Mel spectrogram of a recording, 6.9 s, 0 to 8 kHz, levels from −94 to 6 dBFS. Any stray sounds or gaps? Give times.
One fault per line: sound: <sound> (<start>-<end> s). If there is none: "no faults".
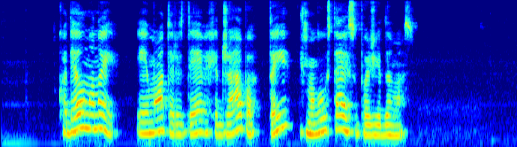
no faults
